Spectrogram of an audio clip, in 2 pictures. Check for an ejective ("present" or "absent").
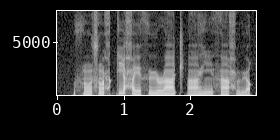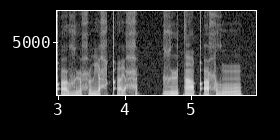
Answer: present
